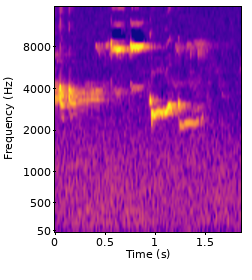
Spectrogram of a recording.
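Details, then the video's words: Robin singing around garden feeders: a brief high thin phrase of clear whistled notes, a sustained squeaky tone opening, then a short falling and rising warble near the end, with faint background hiss. "sounds of the robin"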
